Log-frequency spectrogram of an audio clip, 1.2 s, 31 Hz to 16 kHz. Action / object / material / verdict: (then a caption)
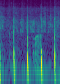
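tap / jackfruit / fruit / less ripe. A second jackfruit is tapped for comparison, giving four short, dull low thumps centered around 190 Hz with almost no ring. It is a bit younger and less ripe, so it is ready to be picked and eaten.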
